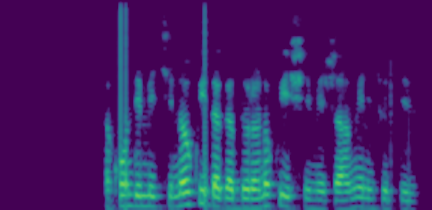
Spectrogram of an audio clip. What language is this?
Kinyarwanda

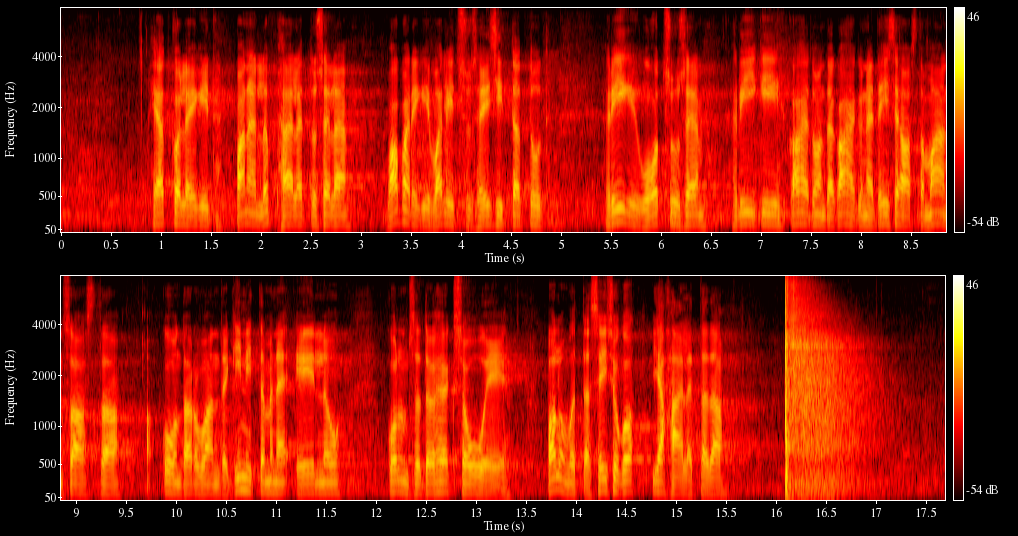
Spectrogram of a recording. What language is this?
Estonian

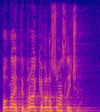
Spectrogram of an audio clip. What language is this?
Croatian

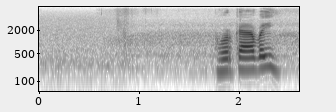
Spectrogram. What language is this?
Punjabi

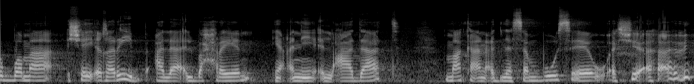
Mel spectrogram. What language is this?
Arabic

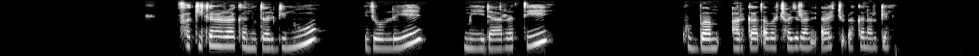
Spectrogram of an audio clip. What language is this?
Oromo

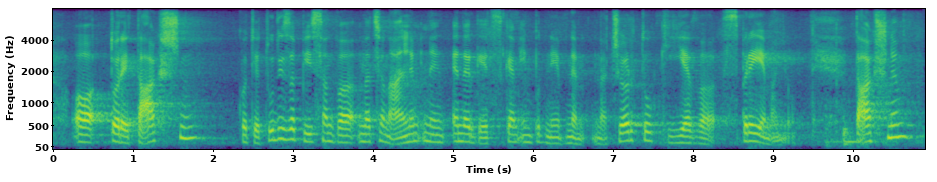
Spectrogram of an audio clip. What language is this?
Slovenian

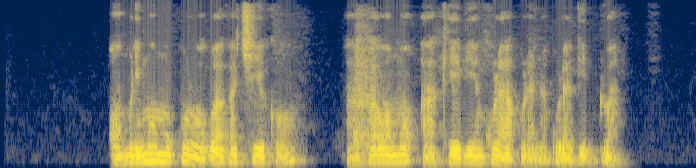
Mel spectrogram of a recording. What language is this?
Ganda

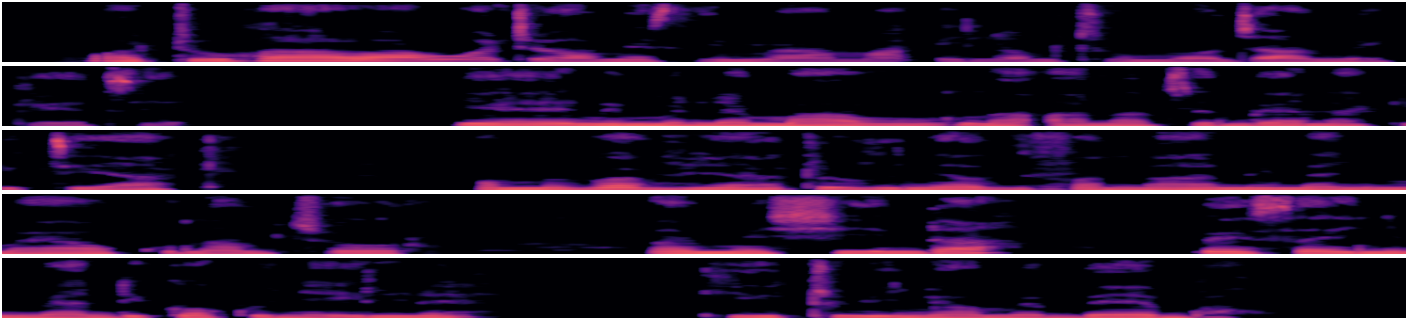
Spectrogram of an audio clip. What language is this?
Swahili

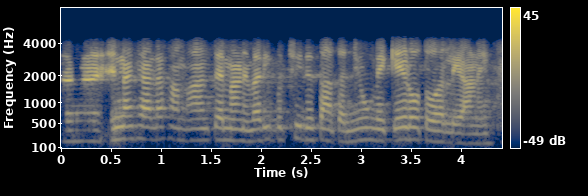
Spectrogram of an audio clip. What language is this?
Sindhi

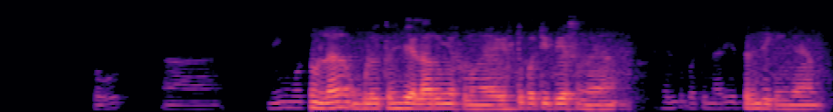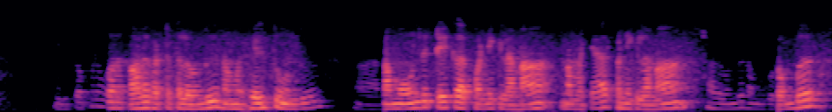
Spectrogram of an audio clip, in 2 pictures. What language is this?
Tamil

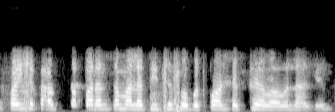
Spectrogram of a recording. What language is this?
Marathi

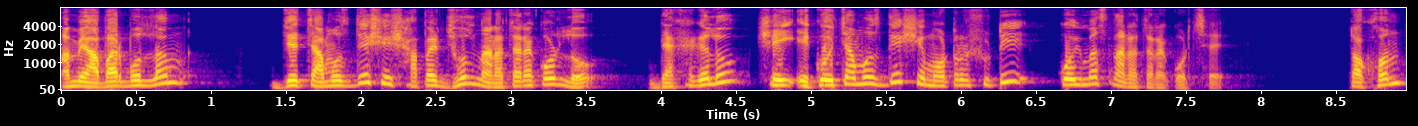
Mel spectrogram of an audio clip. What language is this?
Bangla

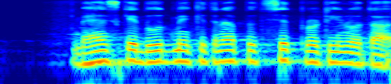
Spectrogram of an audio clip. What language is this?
Hindi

